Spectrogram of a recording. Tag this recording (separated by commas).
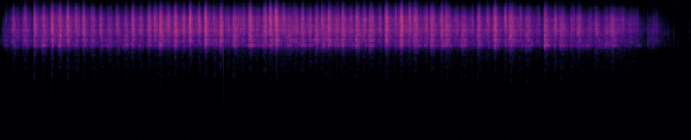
Musical instrument, Percussion, Music, Rattle (instrument)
